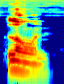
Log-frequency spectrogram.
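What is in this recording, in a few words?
"lorn", Australian English; pronunciations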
